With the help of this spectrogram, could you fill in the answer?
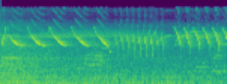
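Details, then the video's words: Local canary in full, very loud song: a series of clear whistled notes sliding downward, repeated about every third of a second, then a fast run of sharp chips and rapid high trilled notes. "Kenari Lokal Gacor"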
